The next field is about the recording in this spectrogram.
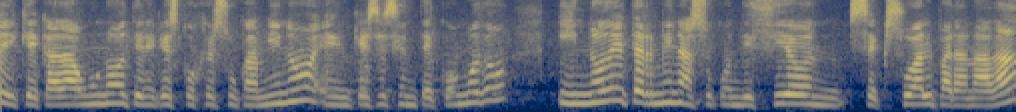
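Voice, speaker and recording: With a Spanish accent, a woman speaks at a moderate pace and fairly high pitch with ordinary pitch variation. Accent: Spanish (Spain). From Spain. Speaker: swimming coach. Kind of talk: interview.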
